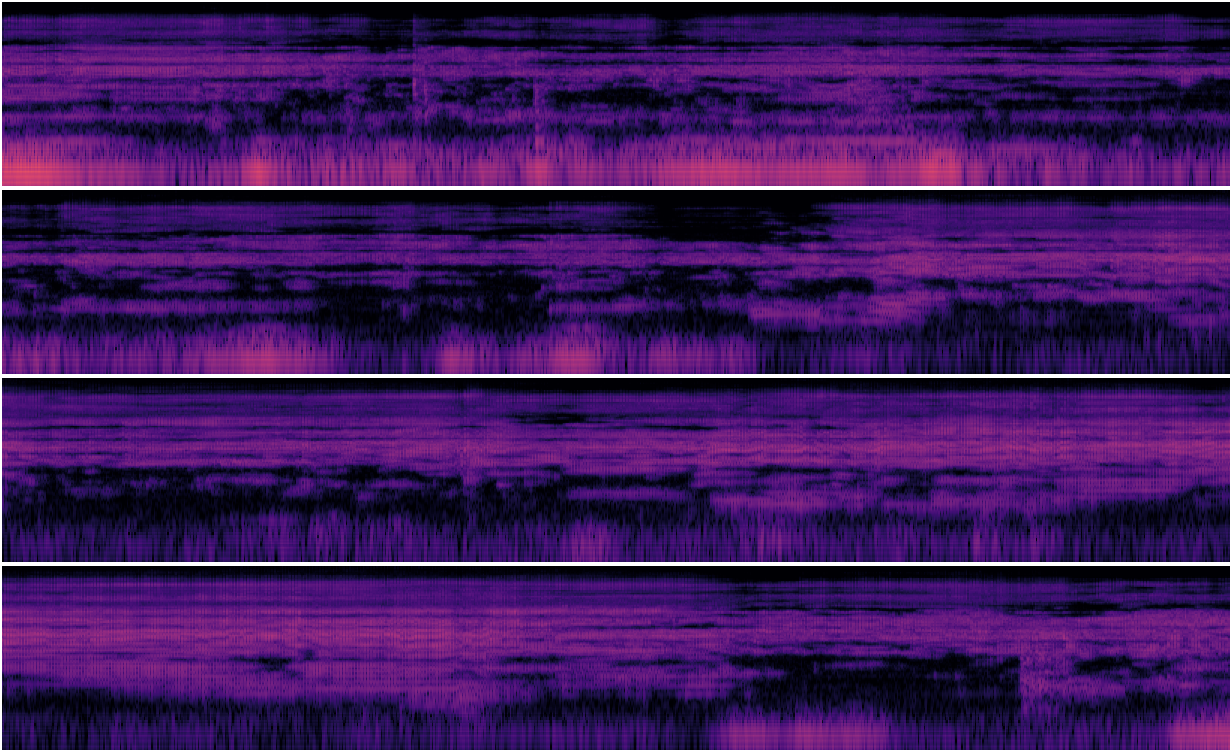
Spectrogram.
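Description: Handheld percussion massage gun running, its head hammering rapidly against a leg in a continuous rattling buzz. The sound is heavy and low in the first half and turns higher and thinner about halfway through as the gun is moved and pressed differently.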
